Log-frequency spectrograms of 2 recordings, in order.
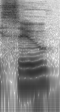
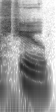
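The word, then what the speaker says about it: Hsu: Unsure on how to pronounce her last name, but Stephanie Sue from Everything Everywhere. Shu.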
